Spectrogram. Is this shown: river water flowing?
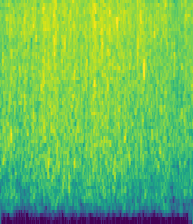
yes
